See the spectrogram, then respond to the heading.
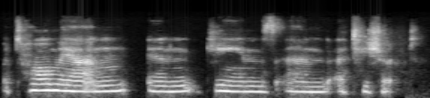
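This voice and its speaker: A woman's voice: medium pitch, fairly even intonation, extremely slow, gravelly, a bit bright, heavily acted, poor audio. A woman playing a sensitive, anxious office worker in a play reading, with a fretful, hesitant delivery. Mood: hesitant, recording.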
